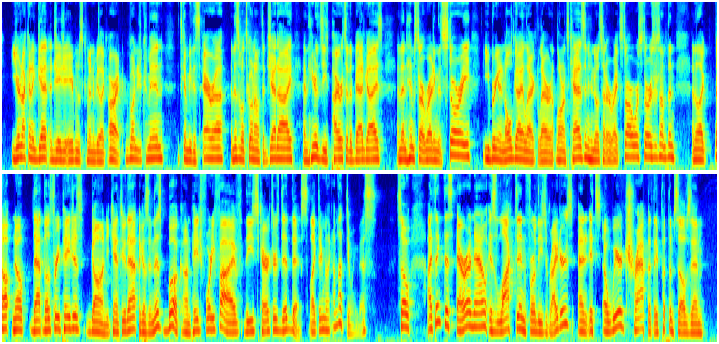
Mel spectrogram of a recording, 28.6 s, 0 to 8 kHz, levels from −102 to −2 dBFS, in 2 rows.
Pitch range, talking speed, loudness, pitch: 130-160 Hz, 265 wpm, -21 LUFS, 140 Hz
